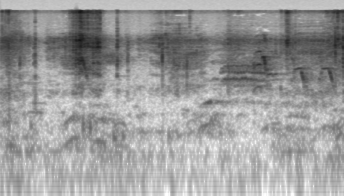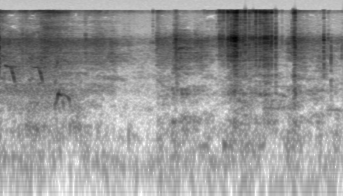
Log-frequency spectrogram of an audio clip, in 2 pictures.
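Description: A few short, high chirps like a small bird's in the middle of the clip, over low rustling, with a couple of sharp clicks.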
